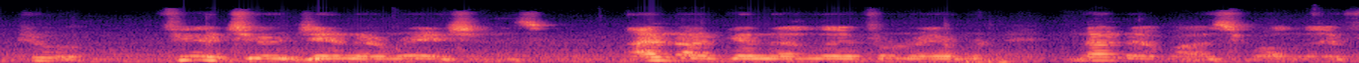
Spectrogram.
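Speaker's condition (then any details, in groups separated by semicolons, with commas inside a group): ALS; speech difficulty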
